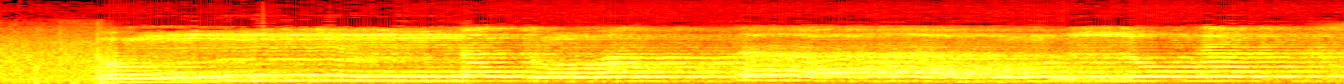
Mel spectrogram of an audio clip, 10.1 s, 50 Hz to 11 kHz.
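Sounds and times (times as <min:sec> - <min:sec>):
man reciting melodically into microphone: 0:00.7 - 0:10.0.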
